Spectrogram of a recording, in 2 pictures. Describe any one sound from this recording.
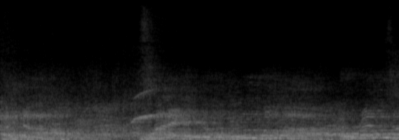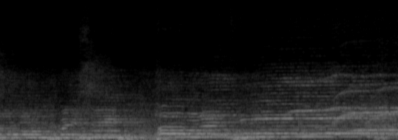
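A man announces loudly through a microphone in a large echoing hall.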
